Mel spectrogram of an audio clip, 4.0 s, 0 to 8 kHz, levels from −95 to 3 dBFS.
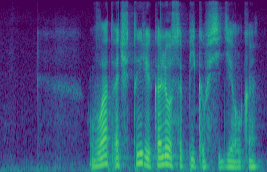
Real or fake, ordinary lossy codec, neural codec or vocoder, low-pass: real; none; none; none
